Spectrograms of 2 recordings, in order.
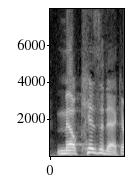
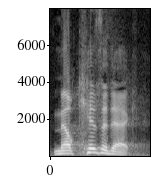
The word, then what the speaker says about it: Melchizedek: Melchizedek. Everybody say that with me. Melchizedek. Don't be scared of it. One, two, three. Melchizedek.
